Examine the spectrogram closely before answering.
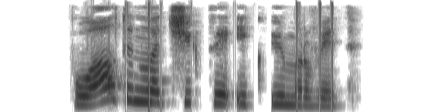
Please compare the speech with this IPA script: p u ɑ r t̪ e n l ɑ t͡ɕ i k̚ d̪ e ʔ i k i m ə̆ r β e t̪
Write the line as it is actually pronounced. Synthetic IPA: p u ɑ l t̪ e n l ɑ t͡ɕ i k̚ t̪ e ʔ i k y m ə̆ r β e t̪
